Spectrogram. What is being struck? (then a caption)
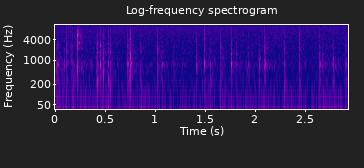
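Small cardboard box. Fingertips tap quickly on the front and sides of a small, hollow, green printed cardboard box. The taps land in a steady, pattering run of soft, dull knocks with a hollow low-mid body and almost no ring after each one.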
